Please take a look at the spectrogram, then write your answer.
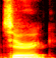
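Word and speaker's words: Zürich: Zurich, as they say from there. Zurich. Zurich. Okay. This is how the locals say it. Yeah. Zurich. Zurich. They don't do the sh in the end.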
